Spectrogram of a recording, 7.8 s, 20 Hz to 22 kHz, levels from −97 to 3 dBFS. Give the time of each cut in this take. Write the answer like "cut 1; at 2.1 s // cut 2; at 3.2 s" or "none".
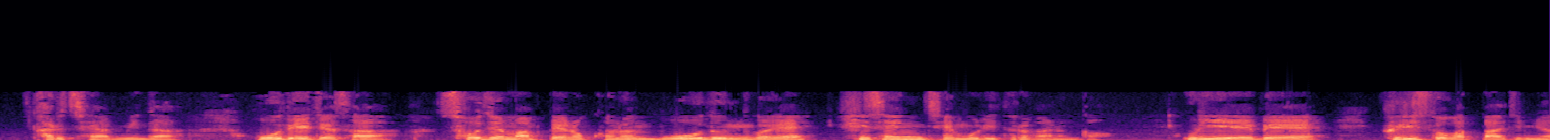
none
